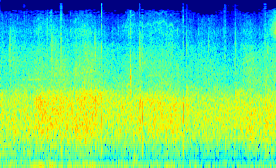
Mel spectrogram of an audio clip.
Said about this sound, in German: Genau, mit dem fetten Applaus können wir direkt weitermachen. Nochmal einmal richtig einen fetten Applaus für die drei, die sich getraut haben, heute ihr Zeugnis hier zu geben.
